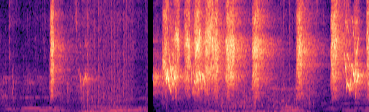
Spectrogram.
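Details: Budgerigar conversation: after a few low coos from another bird, a loud, rapid run of harsh, warbling chirps breaks in and keeps going in quick, irregular bursts.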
